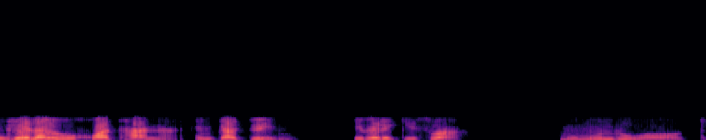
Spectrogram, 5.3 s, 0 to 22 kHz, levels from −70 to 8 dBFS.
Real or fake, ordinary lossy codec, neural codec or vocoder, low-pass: fake; none; vocoder, 22.05 kHz, 80 mel bands, WaveNeXt; 3.6 kHz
